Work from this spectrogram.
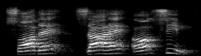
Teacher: इनकी अदाई के वक्त सीटी की सी आवाज निकलती है। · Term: हरूफ सफीरा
